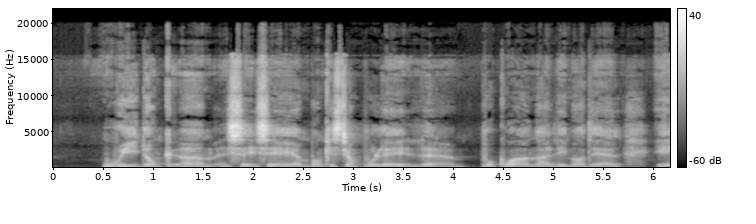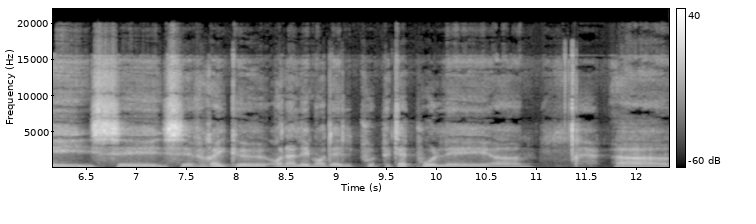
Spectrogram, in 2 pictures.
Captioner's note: speaking French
